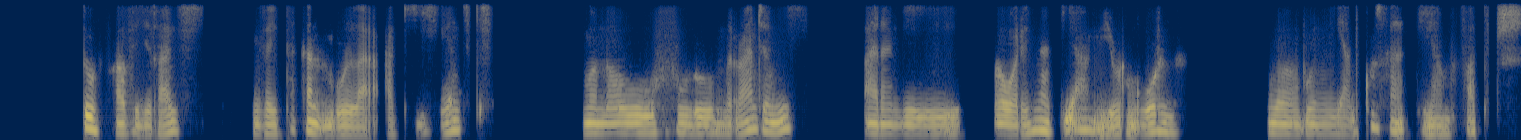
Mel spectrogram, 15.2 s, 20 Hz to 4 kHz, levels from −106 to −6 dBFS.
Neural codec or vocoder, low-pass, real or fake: codec, 16 kHz, 1 kbps, X-Codec, HuBERT features, trained on balanced general audio; 3.6 kHz; fake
